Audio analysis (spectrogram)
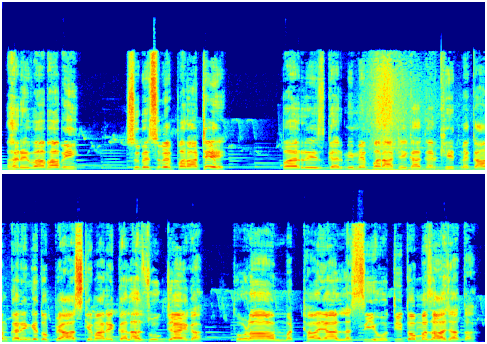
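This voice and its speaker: A man's voice: sits high, unhurried, a bit bright, faint music behind. A man voicing a cheerful young farmer brother who teases his family in a cartoon story. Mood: teasing.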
